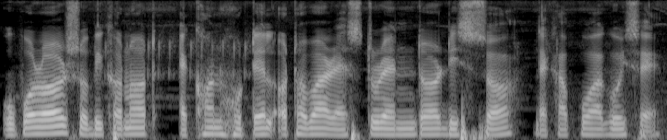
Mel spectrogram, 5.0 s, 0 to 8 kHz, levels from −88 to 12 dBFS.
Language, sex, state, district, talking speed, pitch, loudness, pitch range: Assamese, male, Assam, Hailakandi, 130 wpm, 125 Hz, -18 LUFS, 120-135 Hz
